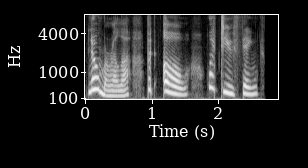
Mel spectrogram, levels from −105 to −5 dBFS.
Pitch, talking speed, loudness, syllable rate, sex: 265 Hz, 165 wpm, -18 LUFS, 5.0 syllables/s, female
